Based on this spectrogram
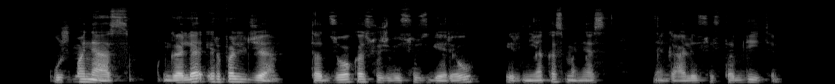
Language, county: Lithuanian, Vilnius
